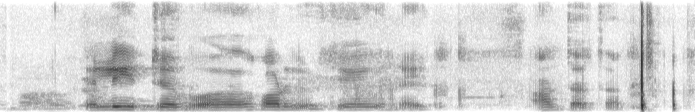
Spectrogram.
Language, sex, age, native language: Icelandic, male, 13, Icelandic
